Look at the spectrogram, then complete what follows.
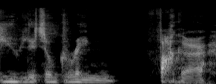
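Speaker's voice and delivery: put-on woman character voice. Voicing a nearly naked tattooed woman cursing at the player's character: voicing the tattooed woman. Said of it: "She looks at you and she goes".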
